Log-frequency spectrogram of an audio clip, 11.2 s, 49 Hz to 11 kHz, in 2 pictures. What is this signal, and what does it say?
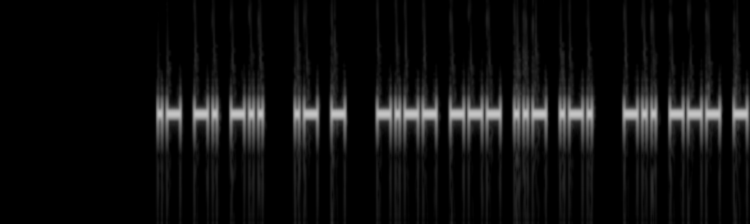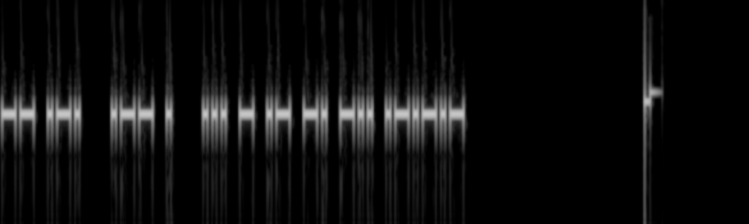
Morse code, heard as a keyed tone, about 36 wpm, 700 Hz. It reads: AND AT YOUR DOOR WE STAND.
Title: Sentences from Top 1000 Words - Review Part 1 - 35wpm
